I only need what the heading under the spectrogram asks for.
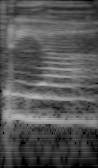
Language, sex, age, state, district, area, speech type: Goan Konkani, female, 18-30, Goa, Murmgao, rural, spontaneous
